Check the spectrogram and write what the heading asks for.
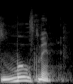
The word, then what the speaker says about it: MVMT: MVMT watches pronounce movement.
